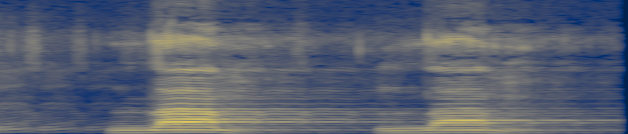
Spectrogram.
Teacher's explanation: দেখুন, ৮ নম্বর মাখরাজ জিহ্বার আগা তার কিনারা সামনের উপরের এক পাশের দাঁতের গোড়ার সঙ্গে লাগাইয়া একটি হরফ উচ্চারিত হয়, সেটা হচ্ছে লাম, লাম।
